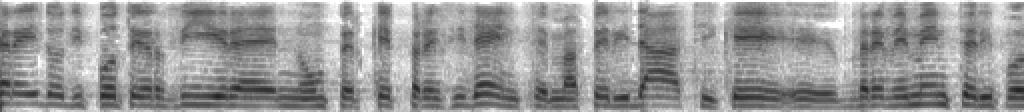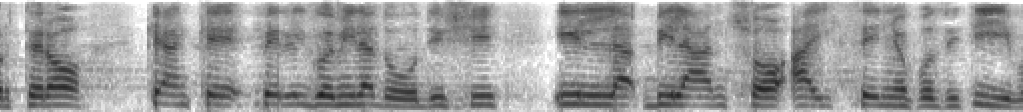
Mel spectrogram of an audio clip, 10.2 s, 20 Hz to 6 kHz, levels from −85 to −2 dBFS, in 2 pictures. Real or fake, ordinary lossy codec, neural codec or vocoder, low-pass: real; AAC, 32 kbps; none; 5.4 kHz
